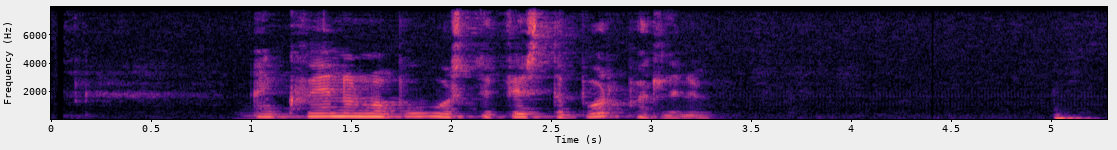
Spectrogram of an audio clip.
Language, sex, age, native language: Icelandic, female, 40-49, Icelandic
